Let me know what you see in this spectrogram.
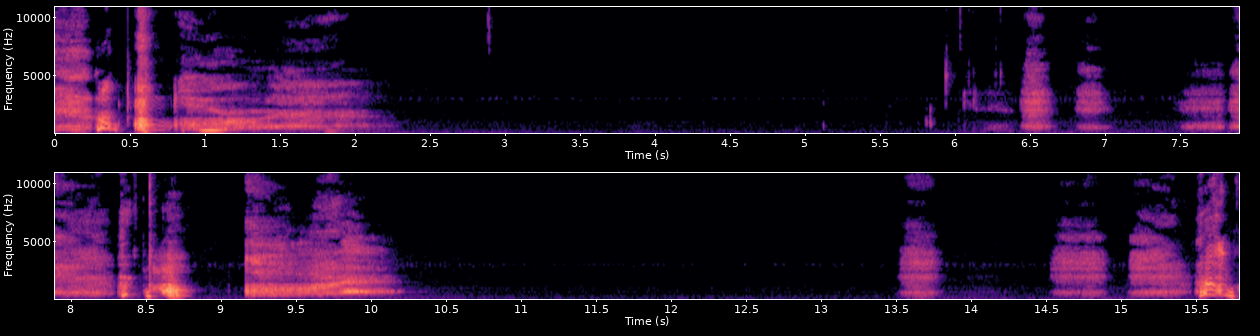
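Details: Requested stifled sneezing: muffled, breathy, held-back sneeze bursts with catching breaths and long silent stretches.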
